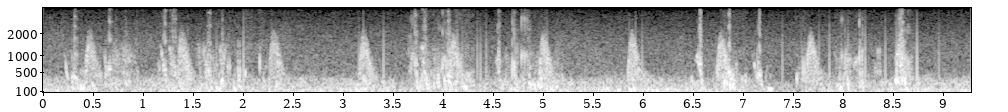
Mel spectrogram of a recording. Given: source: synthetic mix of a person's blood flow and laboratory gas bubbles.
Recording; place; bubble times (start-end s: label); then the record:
Doppler ultrasound of blood flow; subclavian vein
0.20-0.96 s: bubbles
1.14-1.34 s: bubbles
1.42-1.47 s: bubbles
1.53-2.10 s: bubbles
2.14-2.25 s: bubbles
3.64-4.32 s: bubbles
4.52-5.24 s: bubbles
6.50-7.05 s: bubbles
7.09-7.33 s: bubbles
7.51-7.66 s: bubbles
7.91-8.41 s: bubbles
8.49-8.70 s: bubbles
From the record:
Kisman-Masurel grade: 332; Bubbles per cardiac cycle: rolling drumbeat, 9 or more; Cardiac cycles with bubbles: 50 to 99%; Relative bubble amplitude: moderate (0.250 to 0.450); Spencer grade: 3 (all of the cardiac periods contain showers or single bubble signals, but not dominating or overriding the cardiac motion signals); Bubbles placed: anywhere in the cardiac cycle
